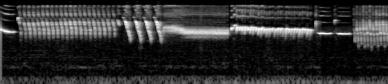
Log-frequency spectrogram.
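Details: Canary singing a varied song: a fast buzzy trill, quick falling sweeps, sustained steady whistled tones and rattling rolls, bright and high-pitched, with a low steady hum beneath.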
